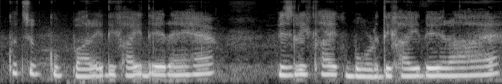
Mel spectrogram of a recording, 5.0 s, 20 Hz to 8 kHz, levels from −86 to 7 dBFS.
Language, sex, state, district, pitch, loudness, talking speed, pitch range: Hindi, female, Uttar Pradesh, Saharanpur, 255 Hz, -14 LUFS, 165 wpm, 230-265 Hz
